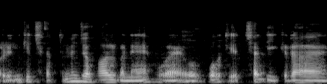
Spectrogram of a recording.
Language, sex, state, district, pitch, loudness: Hindi, male, Bihar, Samastipur, 125 Hz, -24 LUFS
